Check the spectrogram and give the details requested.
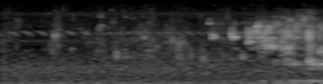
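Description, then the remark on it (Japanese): Weakly acidic silvervine (matatabi) bath water in a tub, with feet soaking in it, fizzes with tiny bubbles, a soft crackling hiss that starts faint and swells louder and denser near the end, with no voices. “またたびの湯のシュワシュワなの。”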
